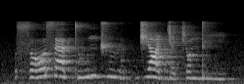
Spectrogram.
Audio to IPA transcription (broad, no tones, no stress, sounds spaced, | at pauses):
s ɔ s a t u n d͡ʒ u ð a̤ p d͡ʒ ɑ ɟ ɑ c ɔ n d i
